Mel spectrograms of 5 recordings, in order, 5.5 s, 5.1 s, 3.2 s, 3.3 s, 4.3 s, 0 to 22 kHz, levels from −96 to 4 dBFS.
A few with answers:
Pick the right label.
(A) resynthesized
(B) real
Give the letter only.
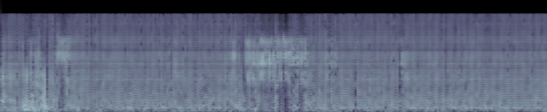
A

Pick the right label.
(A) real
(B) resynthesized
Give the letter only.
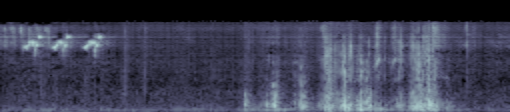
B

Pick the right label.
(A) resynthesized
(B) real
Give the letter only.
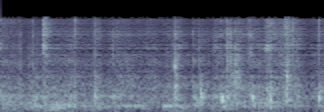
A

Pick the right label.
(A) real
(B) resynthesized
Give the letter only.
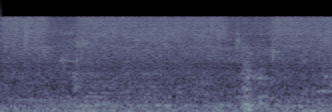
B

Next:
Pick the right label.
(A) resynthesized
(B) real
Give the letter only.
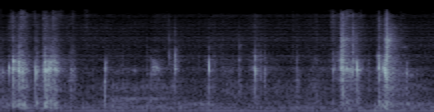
A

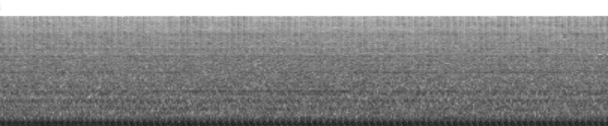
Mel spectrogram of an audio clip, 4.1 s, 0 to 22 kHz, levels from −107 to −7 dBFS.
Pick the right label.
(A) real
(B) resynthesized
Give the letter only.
A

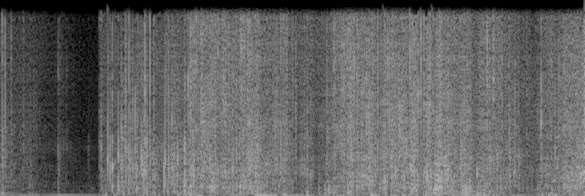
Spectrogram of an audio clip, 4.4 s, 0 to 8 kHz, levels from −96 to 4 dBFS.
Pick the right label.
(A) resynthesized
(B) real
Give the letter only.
A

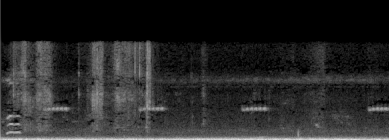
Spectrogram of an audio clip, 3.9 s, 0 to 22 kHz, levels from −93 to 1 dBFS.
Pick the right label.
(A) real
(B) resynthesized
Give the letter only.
A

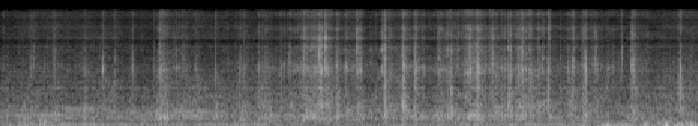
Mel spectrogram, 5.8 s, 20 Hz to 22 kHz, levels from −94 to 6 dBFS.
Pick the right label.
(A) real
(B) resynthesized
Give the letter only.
B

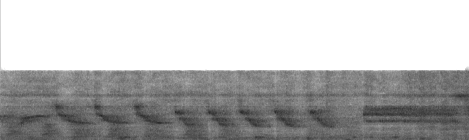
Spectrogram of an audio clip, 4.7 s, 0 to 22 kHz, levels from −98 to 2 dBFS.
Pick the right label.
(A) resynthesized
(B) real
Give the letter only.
A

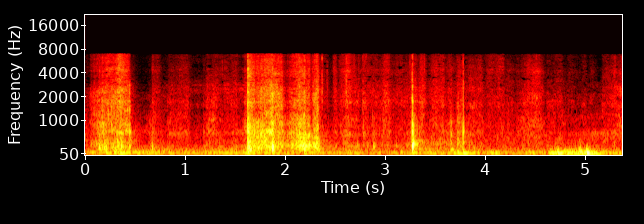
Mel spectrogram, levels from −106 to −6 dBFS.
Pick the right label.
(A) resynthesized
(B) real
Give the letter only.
B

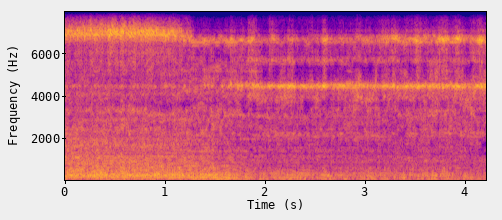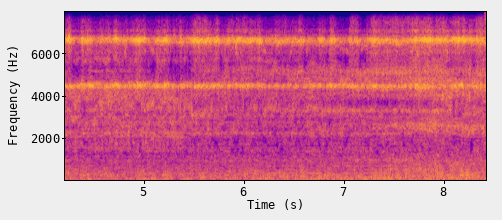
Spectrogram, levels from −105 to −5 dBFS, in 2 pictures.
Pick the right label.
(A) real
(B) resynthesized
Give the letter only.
B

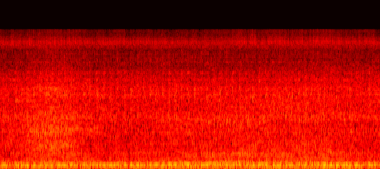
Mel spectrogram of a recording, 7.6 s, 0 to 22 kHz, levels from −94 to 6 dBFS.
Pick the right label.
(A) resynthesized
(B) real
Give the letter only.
A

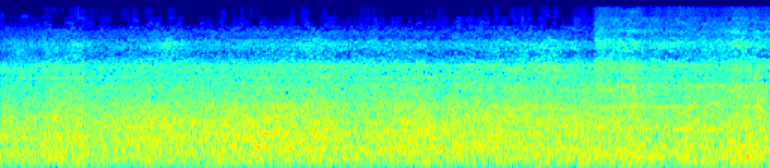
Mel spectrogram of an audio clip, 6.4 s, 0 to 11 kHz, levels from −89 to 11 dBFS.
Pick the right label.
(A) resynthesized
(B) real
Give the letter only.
A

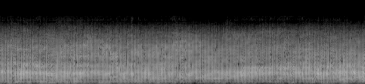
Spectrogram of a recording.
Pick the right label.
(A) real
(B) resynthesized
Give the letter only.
B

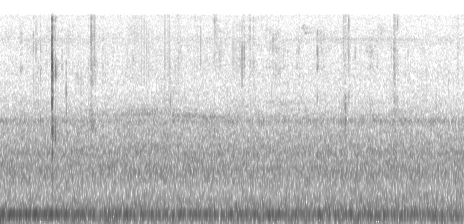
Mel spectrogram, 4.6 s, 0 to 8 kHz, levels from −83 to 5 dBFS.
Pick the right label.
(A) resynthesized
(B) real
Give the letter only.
B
